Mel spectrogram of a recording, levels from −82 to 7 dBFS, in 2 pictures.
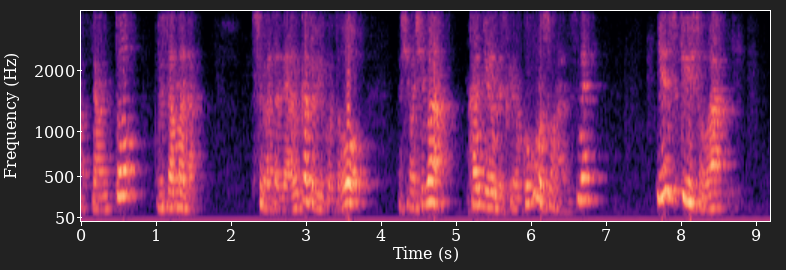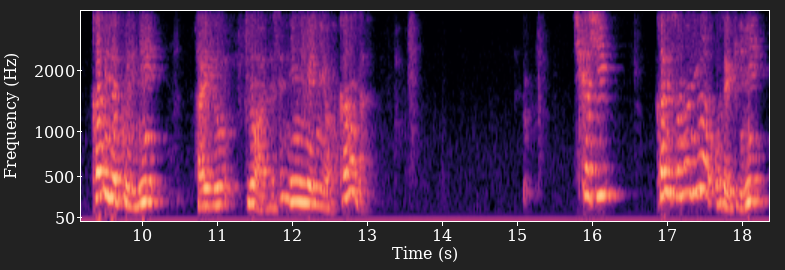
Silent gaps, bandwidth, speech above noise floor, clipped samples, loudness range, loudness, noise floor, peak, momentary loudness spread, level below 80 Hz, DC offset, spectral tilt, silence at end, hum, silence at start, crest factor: none; 4 kHz; 48 dB; under 0.1%; 8 LU; -13 LUFS; -60 dBFS; 0 dBFS; 12 LU; -50 dBFS; 0.7%; -11 dB/octave; 0 s; none; 0 s; 14 dB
